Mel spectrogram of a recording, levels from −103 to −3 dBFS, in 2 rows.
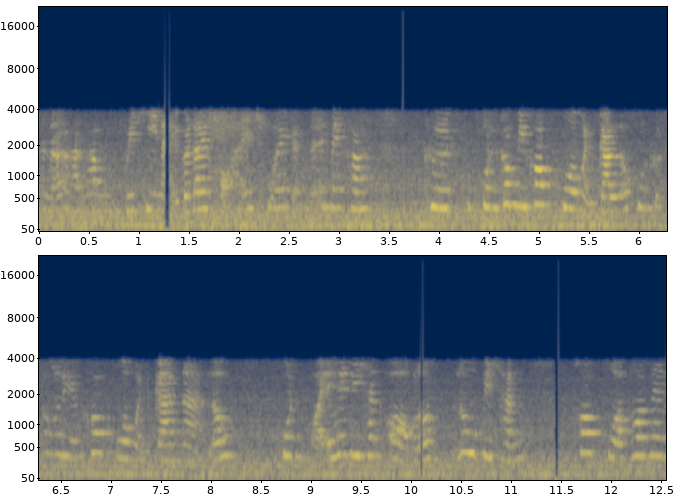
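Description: The first underrun with held sample comes at 1.27 to 1.31 s. The output buffer ran dry for about 46 ms, which fits a 2048-sample buffer, and the converter froze on its last value. The sound stops abruptly. On the waveform it shows as a flat horizontal line, and on the spectrogram as a blank vertical band. Roughly 50 ms of live audio was lost. A shorter one follows at 3.63 s, only about 12 ms long, consistent with a 512-sample buffer, with around 10 ms missing.

Microphone overload, the likely cause of the harsh crackle, appears at 4.97 to 5.03 s and again at 5.66 to 5.71 s. The peaks were driven about 2 dB and then about 3 dB past the converter's ceiling. Roughly 2% and then roughly 5% of samples in those spans have their tops sheared off. The waveform shows flattened plateaus at the converter's limit. On the spectrogram, the clipping adds smeared energy across the band, up to the 4 kHz ceiling of the G.711 call path.

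At 5.79 s the microphone volume stepped down by about 4 dB, likely the call software reacting to that second clipped peak. The sound and the background noise drop together in a single instant, with no fade. On the waveform, the envelope shrinks abruptly to a visibly smaller height from that point onward. On the spectrogram, every band darkens at once, including the noise floor between phrases.

Two more underruns with held sample follow. At 10.10 to 10.12 s the flat held level lasts about 23 ms, pointing to a 1024-sample buffer, and about 20 ms of sound is lost. At 11.45 to 11.48 s the hold runs about 35 ms, with roughly 40 ms missing. Both show the same flat held segment and empty spectrogram slice as the earlier ones.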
